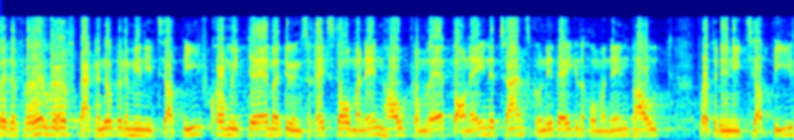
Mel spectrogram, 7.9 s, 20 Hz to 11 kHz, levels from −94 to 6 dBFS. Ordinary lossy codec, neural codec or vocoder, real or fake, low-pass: MP3, 64 kbps; codec, 16 kHz, 2 kbps, FunCodec, trained on LibriTTS, 25 frames a second; fake; 7.2 kHz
